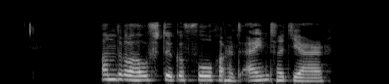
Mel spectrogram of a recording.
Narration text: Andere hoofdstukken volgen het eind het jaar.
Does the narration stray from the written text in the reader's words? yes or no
no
